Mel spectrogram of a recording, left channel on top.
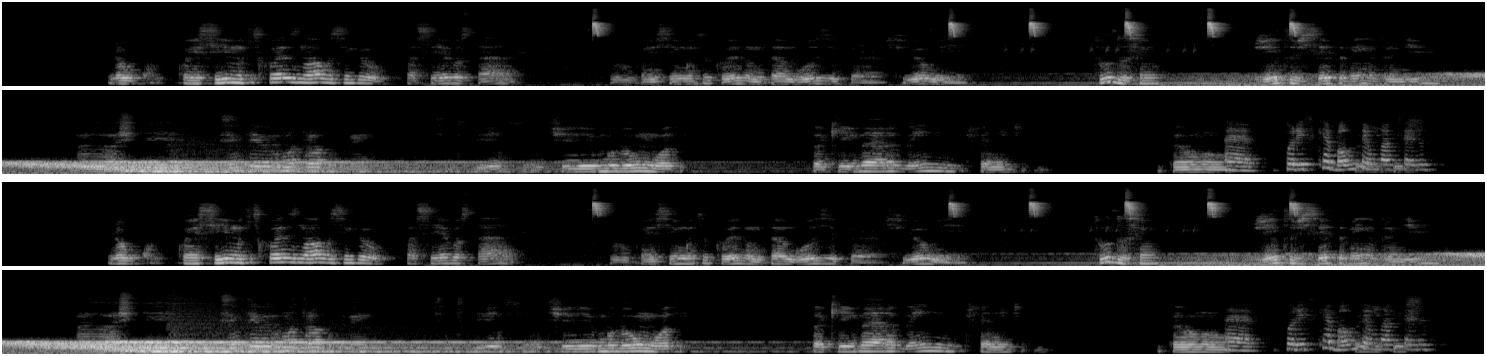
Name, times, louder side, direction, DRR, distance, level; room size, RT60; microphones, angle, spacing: voice 1, 1.1-5.1 6.1-9.7 10.9-11.6 12.5-14.5 15.5-16.7 17.0-18.6 19.3-21.6 22.9-25.2 26.5-27.1 28.4-28.8, right 1 dB, 30° right, 3 dB, 0.6 m, -27 dB
sound 1, 4.2-13.5, left 2 dB, 10° left, 0.6 m, -32 dB
sound 2, 11.5-21.3 21.6-21.7, right 5 dB, 75° right, 0.6 m, -22 dB
voice 2, 27.7-29.1, left 3 dB, 70° left, 1 dB, 1.1 m, -32 dB
5.6 x 3.0 x 2.3 m, 0.35 s
head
